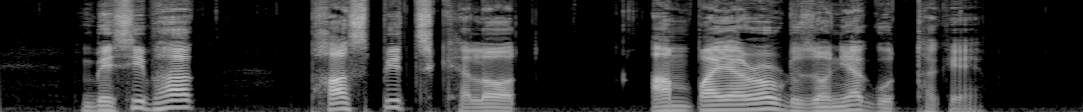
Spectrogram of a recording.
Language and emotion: Assamese, neutral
